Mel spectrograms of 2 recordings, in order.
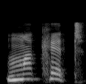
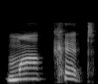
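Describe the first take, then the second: No difference in how they are said.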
